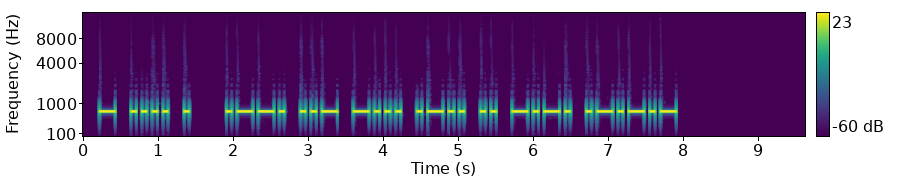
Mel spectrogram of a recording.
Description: Morse code, heard as a keyed tone, about 17 wpm, 700 Hz. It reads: THE PUBLIC.
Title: Sentences from Top 1000 Words - Review Part 3 - 17wpm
